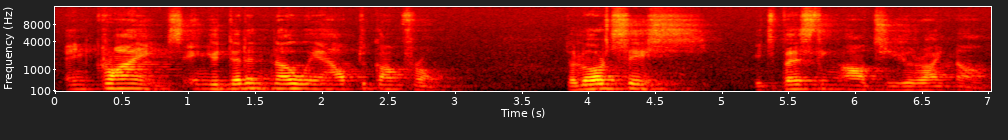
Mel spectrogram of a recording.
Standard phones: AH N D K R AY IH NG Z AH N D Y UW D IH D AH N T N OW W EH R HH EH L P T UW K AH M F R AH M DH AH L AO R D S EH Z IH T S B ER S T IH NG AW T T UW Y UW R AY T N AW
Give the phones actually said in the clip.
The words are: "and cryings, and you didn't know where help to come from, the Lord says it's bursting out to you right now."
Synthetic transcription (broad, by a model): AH N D K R AY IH NG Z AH N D Y UW D IH D AH N T N OW W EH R HH EH L P T UW K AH M F R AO M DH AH L AO R D S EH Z IH T S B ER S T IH NG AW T T UW Y UW R AY T N AW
